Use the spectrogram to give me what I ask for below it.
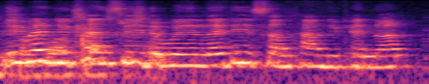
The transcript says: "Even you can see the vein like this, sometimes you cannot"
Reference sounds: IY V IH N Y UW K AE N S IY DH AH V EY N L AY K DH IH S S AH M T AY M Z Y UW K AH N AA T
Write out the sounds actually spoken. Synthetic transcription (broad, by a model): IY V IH N Y UW K AE N S IY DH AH W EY L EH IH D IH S S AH M T AY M S Y UW K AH N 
